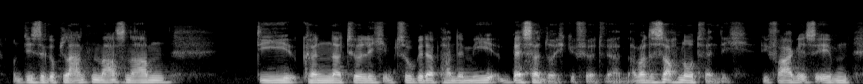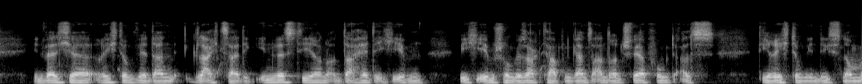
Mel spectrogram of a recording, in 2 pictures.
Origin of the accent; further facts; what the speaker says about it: Germany; Und das sind wir nun mal als Deutsche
